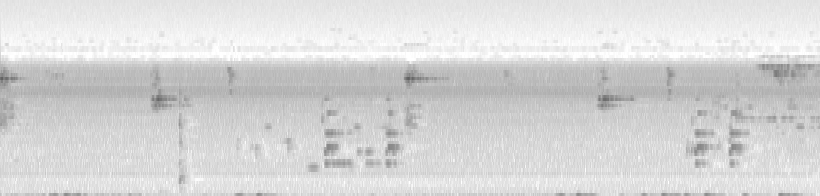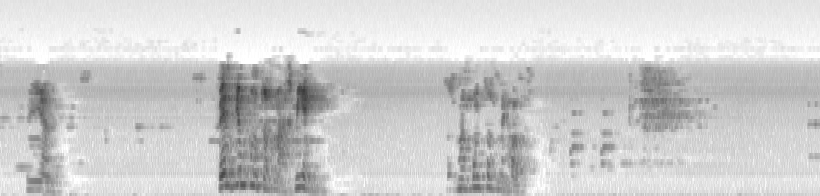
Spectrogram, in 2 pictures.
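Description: Short electronic tones and game effects play from a small, tinny speaker.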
